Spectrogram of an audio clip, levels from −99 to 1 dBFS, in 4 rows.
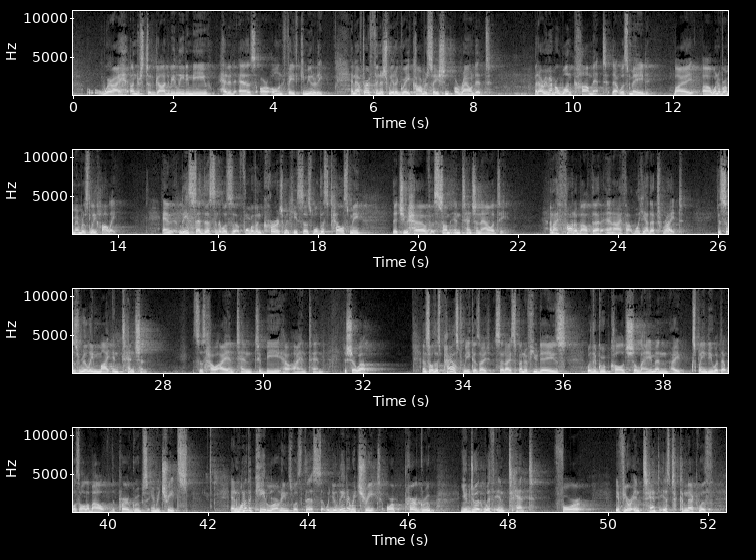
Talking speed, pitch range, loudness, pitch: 180 wpm, 120-165 Hz, -18 LUFS, 140 Hz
